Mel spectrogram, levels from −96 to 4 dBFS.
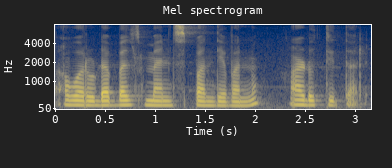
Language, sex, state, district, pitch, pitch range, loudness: Kannada, female, Karnataka, Bangalore, 155 Hz, 150-165 Hz, -17 LUFS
